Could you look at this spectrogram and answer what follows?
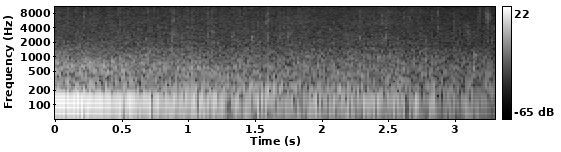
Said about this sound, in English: I've been told to board the plane. The engines are running.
